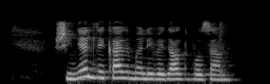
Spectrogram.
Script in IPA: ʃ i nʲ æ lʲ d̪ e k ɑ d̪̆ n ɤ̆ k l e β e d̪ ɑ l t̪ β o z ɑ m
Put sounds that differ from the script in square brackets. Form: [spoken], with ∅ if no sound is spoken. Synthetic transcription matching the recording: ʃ i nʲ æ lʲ d̪ e k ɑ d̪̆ [m] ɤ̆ [∅] l e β e d̪ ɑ l t̪ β o z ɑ m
